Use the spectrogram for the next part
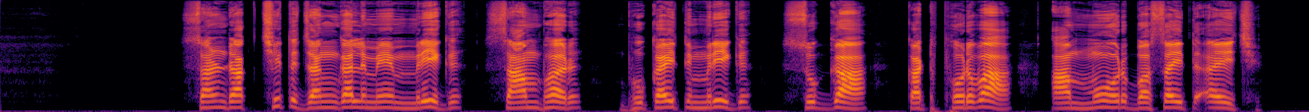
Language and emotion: Maithili, neutral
